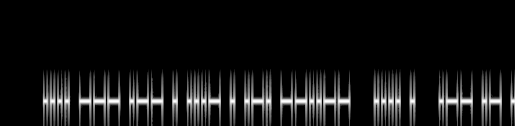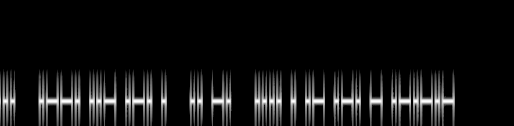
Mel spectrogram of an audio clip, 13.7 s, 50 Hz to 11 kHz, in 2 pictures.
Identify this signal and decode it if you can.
Morse code, heard as a keyed tone, about 25 wpm, 700 Hz. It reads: HOWEVER, HE WAS PURE IN HEART.
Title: Sentences from Top 1500 Words 25wpm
